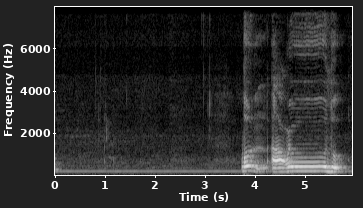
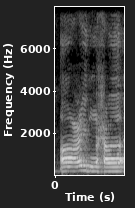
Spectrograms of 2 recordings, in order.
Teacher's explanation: আইনটা কিভাবে উচ্চারিত হয়, হলকের মাঝখান থেকে।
